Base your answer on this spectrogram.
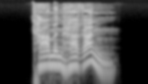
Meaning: first/third-person plural preterite of herankommen
- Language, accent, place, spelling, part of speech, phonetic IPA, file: German, Germany, Berlin, kamen heran, verb, [ˌkaːmən hɛˈʁan], De-kamen heran.ogg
